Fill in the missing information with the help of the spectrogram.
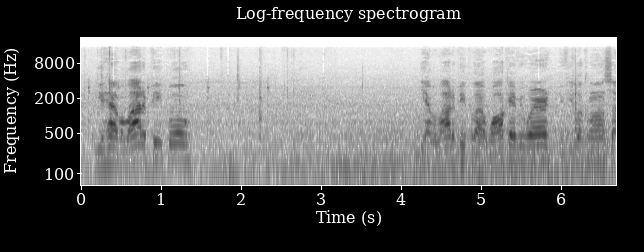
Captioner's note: sound of car turning signal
